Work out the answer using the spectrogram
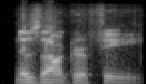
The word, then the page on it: Nosography: American English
